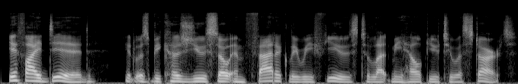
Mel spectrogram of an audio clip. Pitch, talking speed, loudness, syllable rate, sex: 130 Hz, 210 wpm, -19 LUFS, 5.5 syllables/s, male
